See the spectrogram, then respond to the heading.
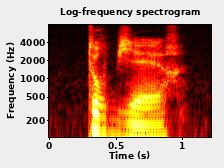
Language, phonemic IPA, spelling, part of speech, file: French, /tuʁ.bjɛʁ/, tourbière, noun, LL-Q150 (fra)-tourbière.wav
- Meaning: bog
